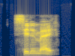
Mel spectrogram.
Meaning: 1. to wipe 2. erase 3. to delete
- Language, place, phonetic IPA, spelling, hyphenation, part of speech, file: Azerbaijani, Baku, [silˈmæk], silmək, sil‧mək, verb, LL-Q9292 (aze)-silmək.wav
